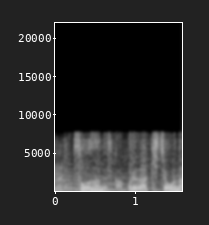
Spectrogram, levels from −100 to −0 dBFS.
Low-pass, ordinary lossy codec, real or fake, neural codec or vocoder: 7.2 kHz; Opus, 16 kbps; real; none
